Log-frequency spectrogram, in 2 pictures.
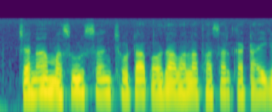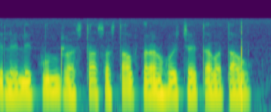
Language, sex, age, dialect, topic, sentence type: Maithili, male, 18-24, Angika, agriculture, question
